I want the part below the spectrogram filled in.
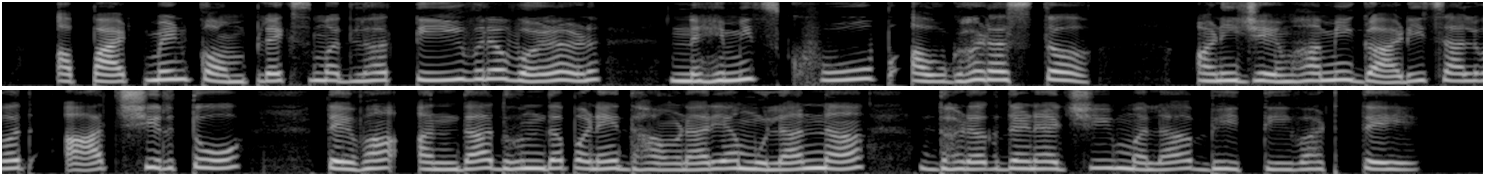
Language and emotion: Marathi, fearful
